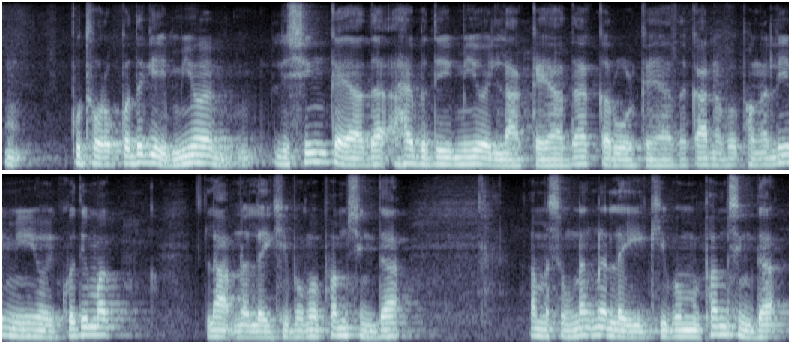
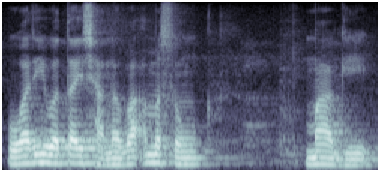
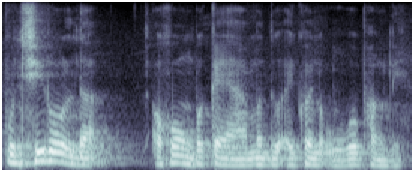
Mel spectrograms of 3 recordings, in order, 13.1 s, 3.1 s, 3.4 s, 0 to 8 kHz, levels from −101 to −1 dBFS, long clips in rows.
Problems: background sounds at intervals, background conversations at intervals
